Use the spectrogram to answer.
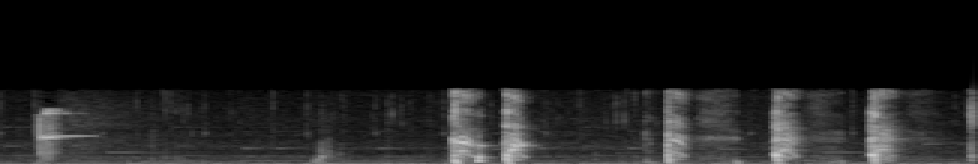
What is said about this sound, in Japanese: ラジオなのにこんな、むせる音入れていいのかよって感じしますが、ちょっとね、ごめんなさい。めっちゃ気管に入った。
